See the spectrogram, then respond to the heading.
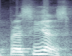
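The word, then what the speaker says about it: prescience: एंड नेसिएंट not knowing, तो इसका जो नाउन बनाएंगे तो क्या होगा, यहाँ पे इसका प्रोनाउंसिएशन साइंस नहीं होगा, सियंस होगा, सियंस। तो प्रेसियंस पूर्व ज्ञान, एंड बिफोर नॉलेज, इसका मतलब अलग अलग लिखा हुआ है मैंने, है ना।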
